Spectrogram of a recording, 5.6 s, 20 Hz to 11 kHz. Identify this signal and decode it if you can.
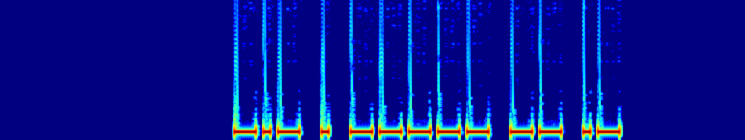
Morse code, heard as a keyed tone, about 22 wpm, 700 Hz. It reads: KE0MA
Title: USA Call Signs - 5 Characters - Repeated 3x - 22wpm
